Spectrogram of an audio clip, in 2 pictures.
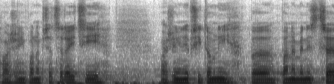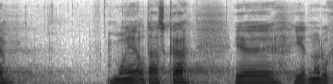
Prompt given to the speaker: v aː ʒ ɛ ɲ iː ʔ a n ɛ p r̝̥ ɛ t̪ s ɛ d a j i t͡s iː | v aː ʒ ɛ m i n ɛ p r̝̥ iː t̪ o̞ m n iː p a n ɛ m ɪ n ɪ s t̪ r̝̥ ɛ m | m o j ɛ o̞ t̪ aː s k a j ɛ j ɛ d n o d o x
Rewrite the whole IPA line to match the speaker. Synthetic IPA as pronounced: v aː ʒ ɛ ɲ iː p a n ɛ p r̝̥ ɛ t̪ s ɛ d a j i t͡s iː | v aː ʒ ɛ ɲ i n ɛ p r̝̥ iː t̪ o̞ m n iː p a n ɛ m ɪ n ɪ s t̪ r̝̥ ɛ | m o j ɛ o̞ t̪ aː s k a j ɛ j ɛ d n o d u x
